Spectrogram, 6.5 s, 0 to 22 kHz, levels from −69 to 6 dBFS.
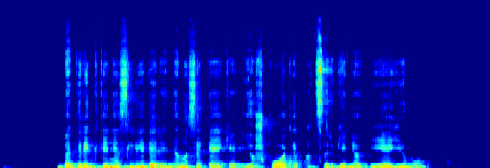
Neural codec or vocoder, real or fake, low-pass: vocoder, 44.1 kHz, 128 mel bands every 256 samples, BigVGAN v2; fake; 19.8 kHz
